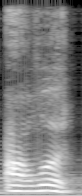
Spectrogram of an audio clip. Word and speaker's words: hour: So it means that this is the giving this word is giving the sound of vowel. We will never pronunciate it hour. We will pronunciate it hour.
